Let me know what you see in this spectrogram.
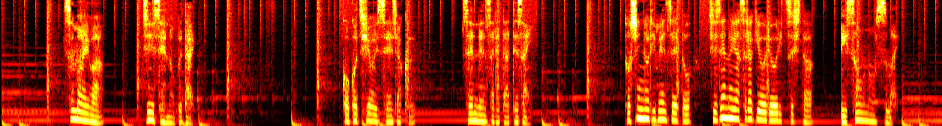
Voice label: Japanese real estate; Japanese voice actor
